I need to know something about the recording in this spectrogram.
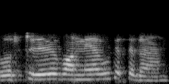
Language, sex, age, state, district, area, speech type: Odia, female, 30-45, Odisha, Sundergarh, urban, conversation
